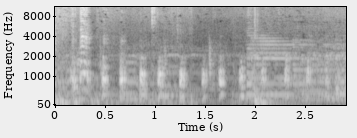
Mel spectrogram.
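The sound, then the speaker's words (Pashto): A hen clucks in a quick run of short, repeated, mid-pitched calls at a fairly even rhythm, with brief pauses between bursts and no talking. “د چرګې کغاس و”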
